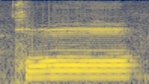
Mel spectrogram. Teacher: ये जो क़ाफ़ है 2 नुक्तों वाला क़ाफ़, ये मोटा पढ़ा जाता है और पुर पढ़ा जाता है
